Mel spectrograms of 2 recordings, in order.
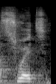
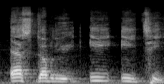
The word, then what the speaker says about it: sweet: T swits it's swits it's not swits it's sweet s we e t sweet pronunciate guys okay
